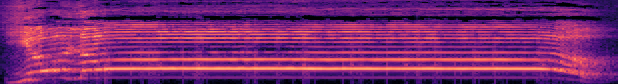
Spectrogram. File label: shouting yolo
